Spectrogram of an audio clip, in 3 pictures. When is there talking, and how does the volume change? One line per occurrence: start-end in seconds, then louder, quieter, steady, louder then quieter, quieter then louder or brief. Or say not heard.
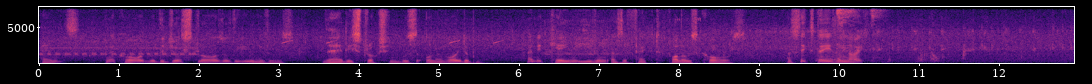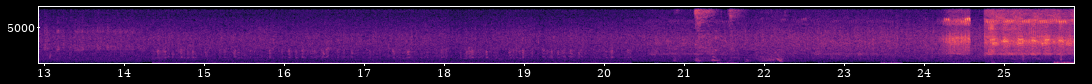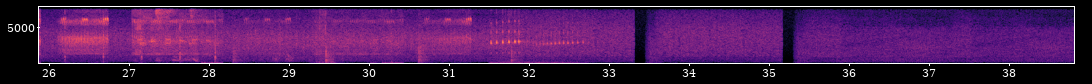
0.0-10.3 steady.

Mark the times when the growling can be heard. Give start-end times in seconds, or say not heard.
not heard.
